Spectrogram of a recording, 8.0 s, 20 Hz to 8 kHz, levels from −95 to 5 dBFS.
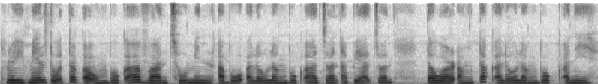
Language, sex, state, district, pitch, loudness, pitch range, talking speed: Mizo, female, Mizoram, Aizawl, 205 Hz, -16 LUFS, 195-215 Hz, 225 wpm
